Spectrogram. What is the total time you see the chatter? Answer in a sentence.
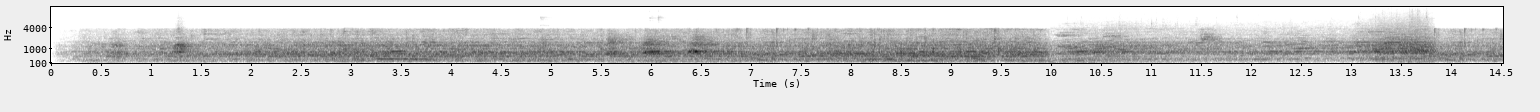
The chatter can be heard for 14 seconds in total.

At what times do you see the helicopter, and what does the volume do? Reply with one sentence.
The helicopter can't be heard in this clip.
